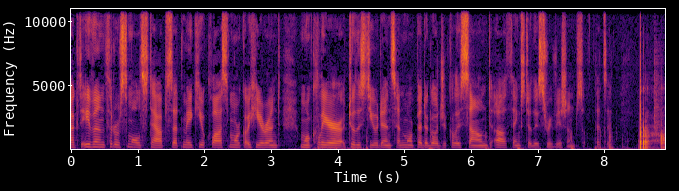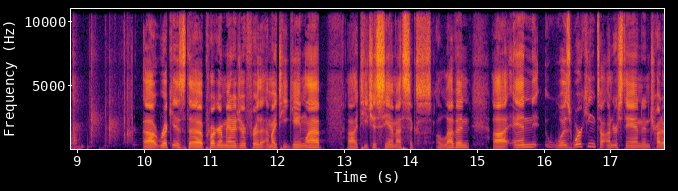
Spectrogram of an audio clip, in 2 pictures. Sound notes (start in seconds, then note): 8.7 group applauding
